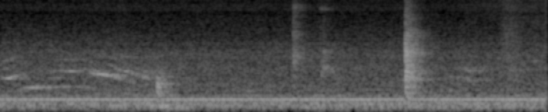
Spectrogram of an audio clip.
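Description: A faint animal call, gliding up and down in pitch for about a second, over a steady low hum, with a sharp light click about three seconds in.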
